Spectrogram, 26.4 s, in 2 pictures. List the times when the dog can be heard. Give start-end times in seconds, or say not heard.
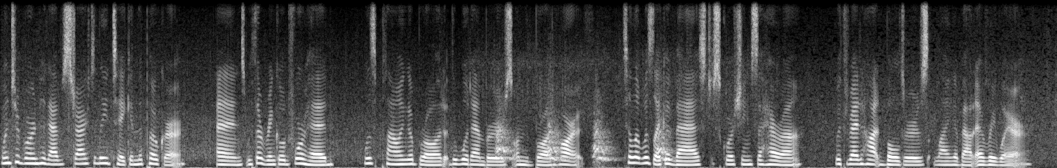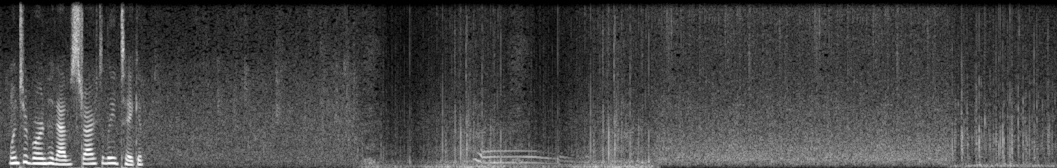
6.0-8.5, 19.1-20.6.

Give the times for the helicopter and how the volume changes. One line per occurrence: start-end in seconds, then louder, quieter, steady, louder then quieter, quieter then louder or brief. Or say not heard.
not heard.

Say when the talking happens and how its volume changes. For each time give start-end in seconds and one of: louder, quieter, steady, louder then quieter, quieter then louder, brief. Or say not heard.
0.0-15.0 steady.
